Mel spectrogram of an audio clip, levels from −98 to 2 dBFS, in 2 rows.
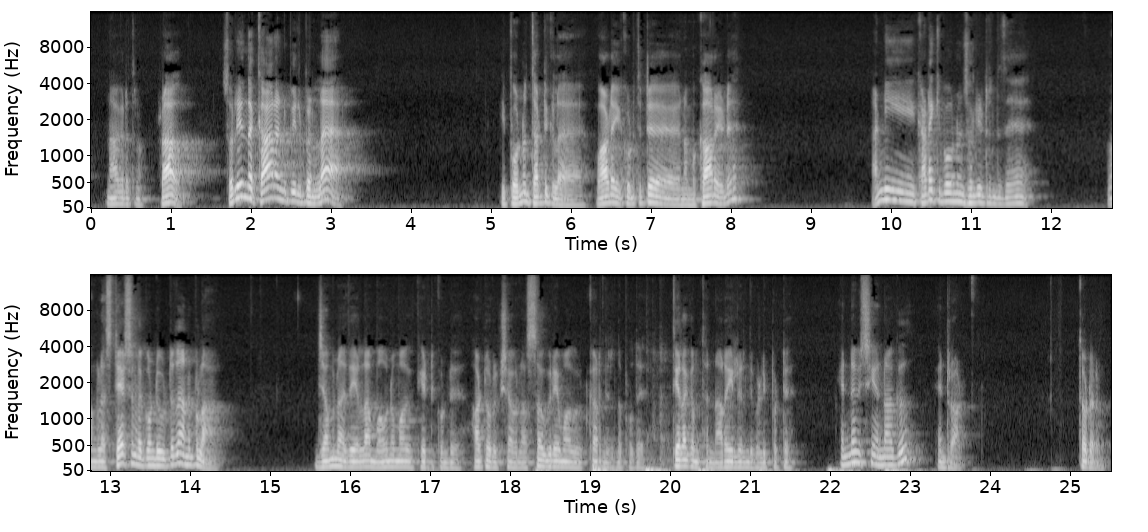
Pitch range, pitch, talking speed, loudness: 95-135 Hz, 105 Hz, 100 wpm, -19 LUFS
